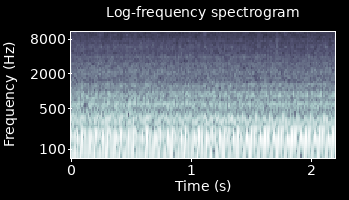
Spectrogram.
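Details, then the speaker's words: 120,000-mile salvage-auction car idling in neutral with e-brake on, warning lights likely from front passenger-side damage: steady, even low rumble with a smooth regular beat, no knocks or clatter; normal, healthy idle. "sounds good yeah she sounds nice healthy real healthy"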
